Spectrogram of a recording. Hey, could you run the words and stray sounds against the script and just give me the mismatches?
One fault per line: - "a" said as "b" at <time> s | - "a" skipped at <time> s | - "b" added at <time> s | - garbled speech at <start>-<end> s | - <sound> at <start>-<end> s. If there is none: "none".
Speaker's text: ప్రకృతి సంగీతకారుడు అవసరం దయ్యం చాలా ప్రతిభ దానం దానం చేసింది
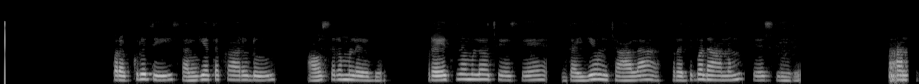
- "లేదు ప్రయత్నంలో చేసే" added at 3.6 s
- "దానం" skipped at 7.4 s
- laugh at 8.9-9.1 s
